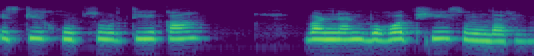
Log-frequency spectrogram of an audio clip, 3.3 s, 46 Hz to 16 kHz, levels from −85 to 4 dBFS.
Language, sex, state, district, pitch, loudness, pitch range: Hindi, female, Jharkhand, Jamtara, 275 Hz, -23 LUFS, 260-285 Hz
